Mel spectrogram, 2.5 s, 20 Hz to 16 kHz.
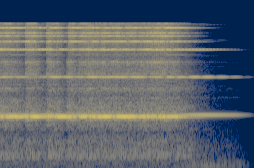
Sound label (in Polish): dzwonek; Szkola Koziolka; CyberMycha 2003 October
